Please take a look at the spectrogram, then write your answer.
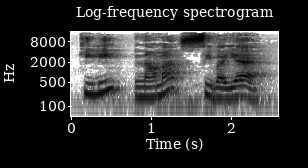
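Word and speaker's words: க்லீம் நம சிவாய: கிளி நம சிவாய கிளி நமசிவாய கிளி நம சிவய இதுதான் அந்த ஒரு வார்த்தை மந்திரம் ரொம்ப ரொம்ப சக்தி வாய்ந்த மந்திரம்னே சொல்லலாம் இதுல கிளி நம சிவாய அப்படின்னு தான் நீங்க உச்சரிக்கணும் நமசிவாய அப்படின்னு சொல்லி உச்சரிக்க கூடாது இந்த மந்திரத்தை நீங்க சொல்ல சொல்ல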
